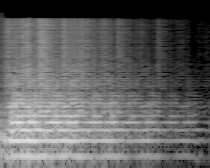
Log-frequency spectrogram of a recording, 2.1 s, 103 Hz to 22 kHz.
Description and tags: femhellovocodedel33Dslow96
Sound from phone sample pack vocoded with Analogx using ufomonoA4 as the carrier. Delay added with Cool Edit. 3D Echo chamber effect added then stretched.
3d, delay, female, processed, stretched, vocoder, voice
